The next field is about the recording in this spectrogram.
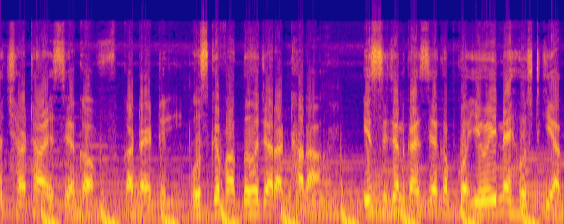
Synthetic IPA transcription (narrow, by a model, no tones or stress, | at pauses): t͡ʃʰəʈʰaesijakəp̚kaʈaːʈɪlʊskebaːd̪̚d̪ːoːɦəd͡ʒaːɾəʈʰːaːɾa̰ | ɪsːid͡ʒənkaesijakəp̚kojueineɦoːsʈkijat̪ʰ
